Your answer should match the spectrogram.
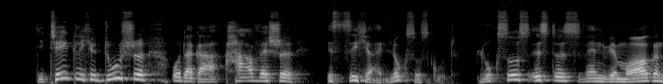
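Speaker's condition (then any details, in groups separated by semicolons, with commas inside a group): No condition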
